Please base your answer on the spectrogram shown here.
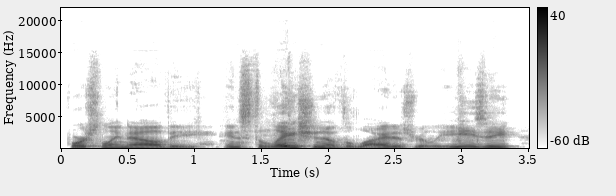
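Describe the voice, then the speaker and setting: A man, narrating a hands-on hobby tutorial in a relaxed, folksy way, as if thinking aloud while he works. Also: fairly low pitch, a little fast, husky. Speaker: hobbyist presenter of model railroad build videos.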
